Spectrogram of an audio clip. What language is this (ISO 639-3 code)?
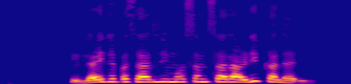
pus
